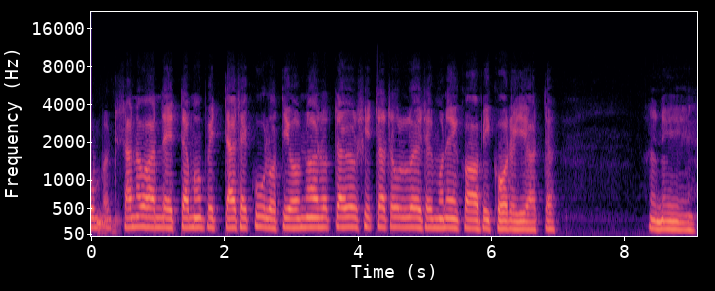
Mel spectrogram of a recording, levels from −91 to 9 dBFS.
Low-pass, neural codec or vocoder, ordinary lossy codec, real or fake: 10.8 kHz; none; AAC, 48 kbps; real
